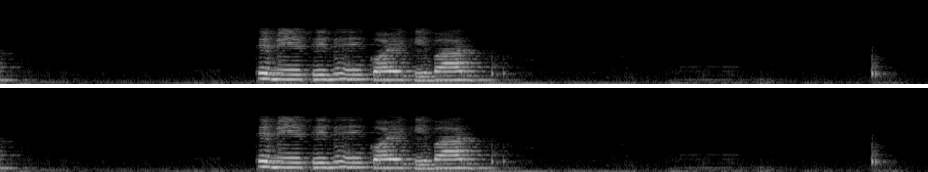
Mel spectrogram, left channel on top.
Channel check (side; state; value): both; identical; correlation 1.00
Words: থেমে থেমে কয়েকবার।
